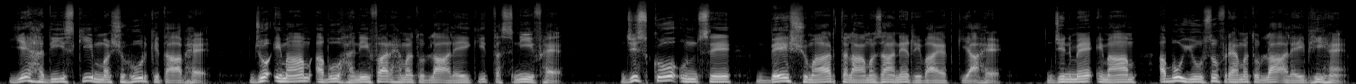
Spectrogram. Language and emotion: Urdu, neutral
